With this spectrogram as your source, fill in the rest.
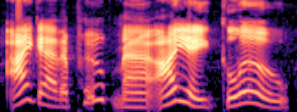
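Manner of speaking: lightly voiced clueless cartoon kid; a hint of a dim Simpsons kid; dopey cartoon kid voice. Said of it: "one of the cartoon characters from The Simpsons".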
